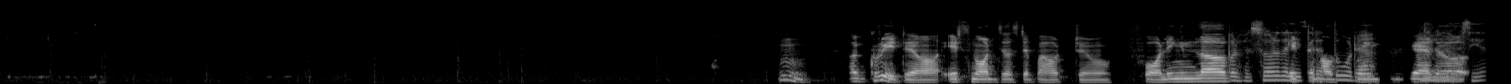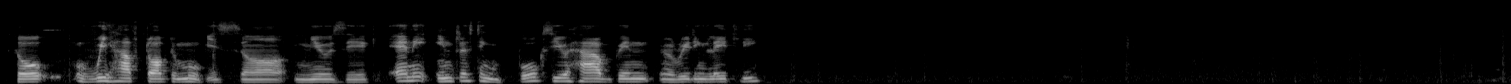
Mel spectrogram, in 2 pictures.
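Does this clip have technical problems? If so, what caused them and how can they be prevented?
Yes. At 12.87–14.15 s the speech sinks by about 20 dB for roughly a second, and it dips again briefly at 15.2 s. This is likely speech suppressed in double talk: with both sides talking at once, the echo canceller took the talker for loudspeaker echo and turned it down. A headset, or an echo canceller with stronger double-talk detection, would prevent it.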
